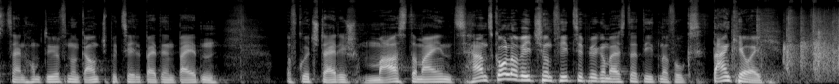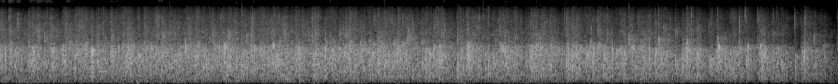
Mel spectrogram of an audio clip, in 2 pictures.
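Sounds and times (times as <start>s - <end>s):
speech: 0.1s - 7.9s
audience applause in a parish hall: 7.5s - 16.7s.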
